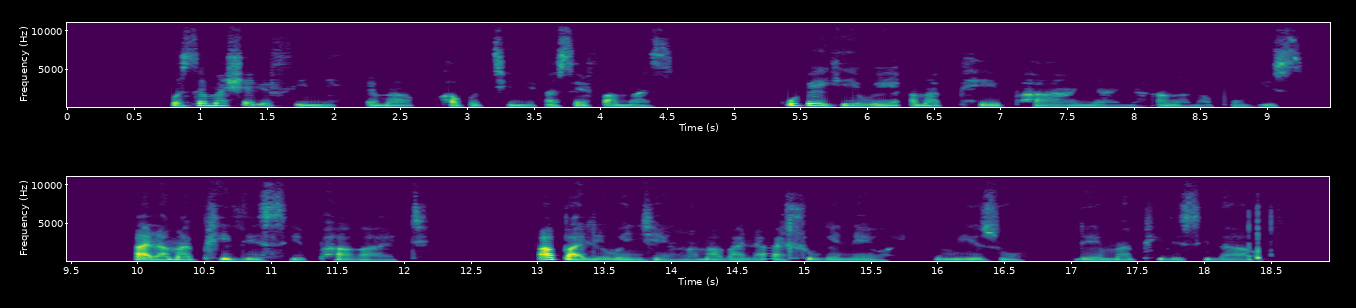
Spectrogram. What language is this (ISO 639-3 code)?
nde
